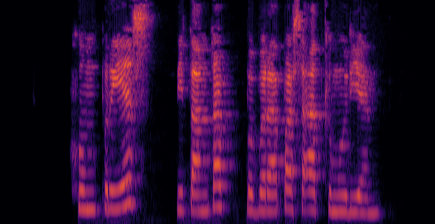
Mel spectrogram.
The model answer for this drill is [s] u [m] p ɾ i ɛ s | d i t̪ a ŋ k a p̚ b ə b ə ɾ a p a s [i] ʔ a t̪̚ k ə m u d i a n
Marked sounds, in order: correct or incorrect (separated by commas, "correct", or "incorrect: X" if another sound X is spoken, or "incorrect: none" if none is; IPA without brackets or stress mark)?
incorrect: h, correct, incorrect: a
